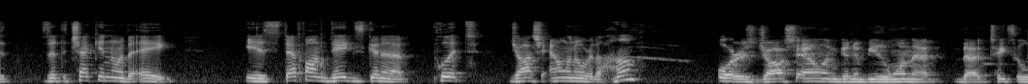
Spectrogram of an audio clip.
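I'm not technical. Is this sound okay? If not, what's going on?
No. Gain pumping runs through the whole clip. The recording level was most likely set far too high, so an automatic limiter keeps pulling it down whenever the speech gets loud. The speech sounds squashed.

From 7.33 s to the end, at about 10.28 s, there is a section at the wrong speed. That stretch plays at roughly 0.85 times its proper speed, most likely because it was fitted to the wrong clock. The speech becomes slower and about three semitones deeper.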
